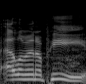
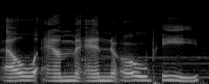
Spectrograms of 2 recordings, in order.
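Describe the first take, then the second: First: The letters are run together quickly. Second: The letters are said slowly and separately. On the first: This is how children usually say it. "kids just go" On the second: This is the slowed-down version. "instead of"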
